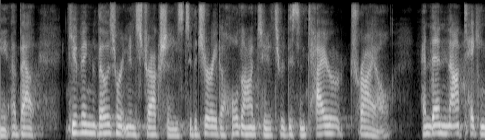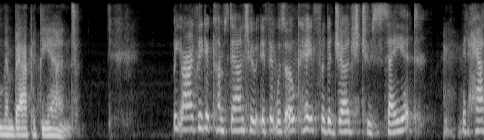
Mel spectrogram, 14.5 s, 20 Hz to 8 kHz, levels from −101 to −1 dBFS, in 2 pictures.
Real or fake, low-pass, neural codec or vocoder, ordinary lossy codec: fake; 7.2 kHz; codec, 24 kHz, 3 kbps, HILCodec; AAC, 48 kbps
